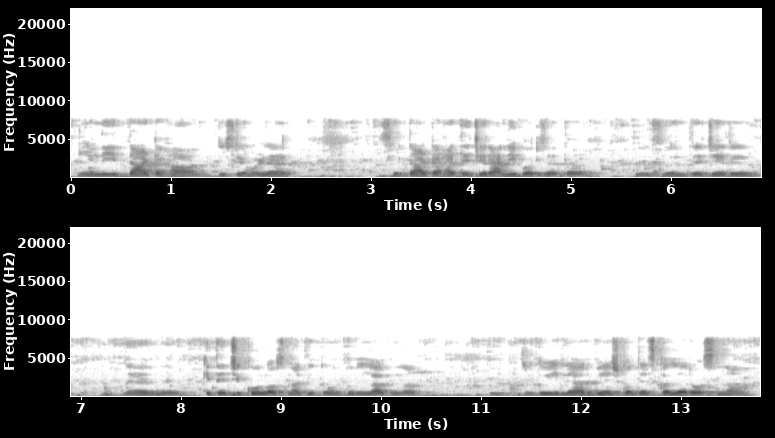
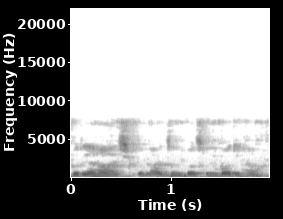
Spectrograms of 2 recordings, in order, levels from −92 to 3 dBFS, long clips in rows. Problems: constant background noise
